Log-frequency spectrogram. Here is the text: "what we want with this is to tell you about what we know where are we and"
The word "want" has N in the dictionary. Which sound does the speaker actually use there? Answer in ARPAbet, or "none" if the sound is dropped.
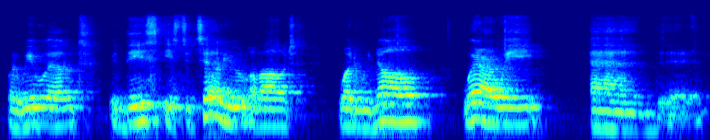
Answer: L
